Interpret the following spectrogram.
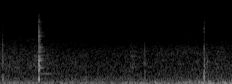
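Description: A tennis ball struck once by a racket: a single sharp pop about half a second in, over faint low outdoor background noise.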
